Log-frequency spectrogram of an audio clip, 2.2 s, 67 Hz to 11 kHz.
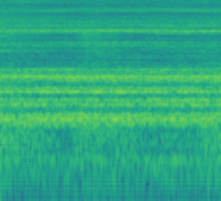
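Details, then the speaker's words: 2006 Suzuki Forenza after a timing belt breakage, leak-down test on cylinder 3 at TDC on compression, engine off, about 100 psi in and about 10 psi held, no air at the exhaust. A steady airy hiss, slightly quieter, with heavy leakage past a bent intake valve. "so it looks like we got another vals doesn't sound quite as loud but of course there's a lot of leakage"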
